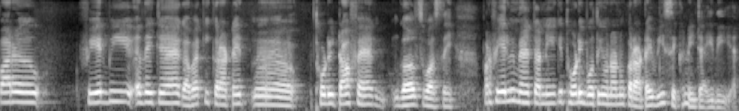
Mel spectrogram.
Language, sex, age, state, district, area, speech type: Punjabi, female, 45-60, Punjab, Amritsar, urban, spontaneous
